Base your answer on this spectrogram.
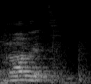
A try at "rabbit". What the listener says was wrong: That's a little better. You exaggerated the R, but it's still better.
